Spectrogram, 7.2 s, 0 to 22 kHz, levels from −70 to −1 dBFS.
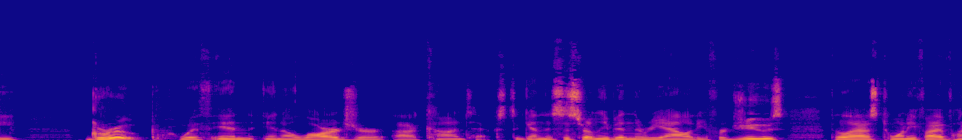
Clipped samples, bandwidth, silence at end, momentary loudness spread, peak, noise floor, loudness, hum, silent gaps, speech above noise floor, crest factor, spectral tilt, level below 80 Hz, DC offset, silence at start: under 0.1%; 16 kHz; 0 s; 13 LU; -10 dBFS; -60 dBFS; -27 LUFS; none; none; 34 dB; 18 dB; -5 dB/octave; -58 dBFS; under 0.1%; 0 s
